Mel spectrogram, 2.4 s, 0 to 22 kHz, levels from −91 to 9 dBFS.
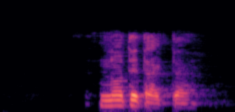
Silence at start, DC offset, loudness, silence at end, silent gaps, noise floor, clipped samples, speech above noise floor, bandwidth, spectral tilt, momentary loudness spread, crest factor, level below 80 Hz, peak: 1 s; under 0.1%; -24 LUFS; 0.4 s; none; -86 dBFS; under 0.1%; 62 dB; 7.8 kHz; -5 dB/octave; 12 LU; 22 dB; -74 dBFS; -6 dBFS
